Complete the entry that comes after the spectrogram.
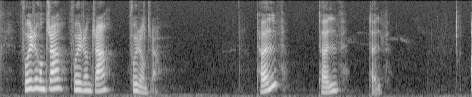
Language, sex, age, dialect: Faroese, female, 36-60, Suðurstreymoy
